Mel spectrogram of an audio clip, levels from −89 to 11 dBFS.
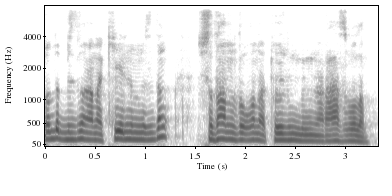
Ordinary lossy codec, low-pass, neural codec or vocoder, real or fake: none; 7.2 kHz; codec, 16 kHz, 16 kbps, FreqCodec, smaller model; fake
